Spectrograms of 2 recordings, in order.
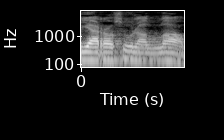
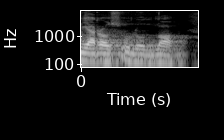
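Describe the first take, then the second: First: The vowel before 'lah' is 'a'. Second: The vowel before 'lah' is 'u'. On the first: The speaker calls it right. "dibaca mansub aba gitu ya, bukan abu. Makanya baca" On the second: The speaker calls it wrong.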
